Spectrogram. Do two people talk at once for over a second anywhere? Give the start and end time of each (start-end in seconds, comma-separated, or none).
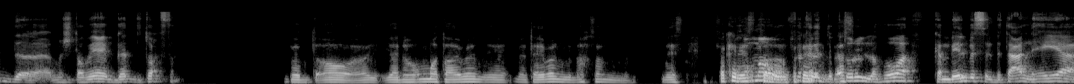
7.3-8.6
